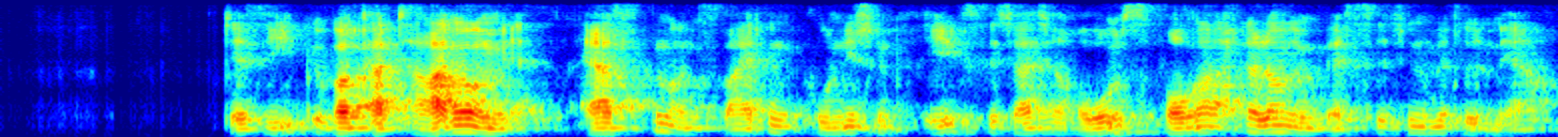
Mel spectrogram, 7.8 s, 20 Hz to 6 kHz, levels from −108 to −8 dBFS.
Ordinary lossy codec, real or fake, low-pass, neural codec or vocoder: none; fake; 5.4 kHz; codec, 16 kHz, 4.8 kbps, FACodec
